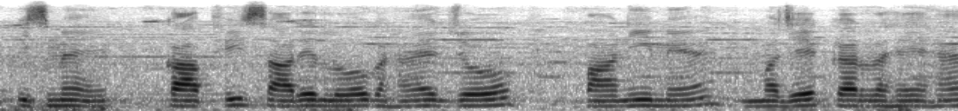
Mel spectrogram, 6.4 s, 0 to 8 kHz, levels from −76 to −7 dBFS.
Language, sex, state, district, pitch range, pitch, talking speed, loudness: Hindi, male, Jharkhand, Deoghar, 145-155 Hz, 150 Hz, 115 wpm, -18 LUFS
